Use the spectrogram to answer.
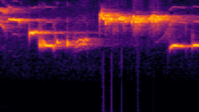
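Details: European robin song, said to be heard early in the morning or at dusk: soft, clear whistled notes stepping down from very high to mid pitch, then a bright, sustained high phrase and a lower closing note, all in one short, clean burst.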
